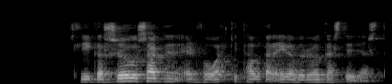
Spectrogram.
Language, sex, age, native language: Icelandic, male, 50-59, Icelandic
